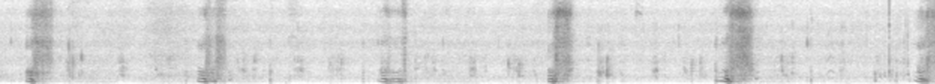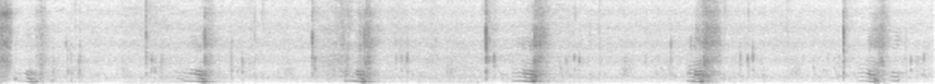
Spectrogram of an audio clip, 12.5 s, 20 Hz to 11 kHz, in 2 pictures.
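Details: Golden Retriever puppies, 17 days old, lying on their backs while drinking milk from a baby bottle. Short squeaky bursts with sucking noises come roughly every second, steady and rhythmic. The room is otherwise quiet.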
